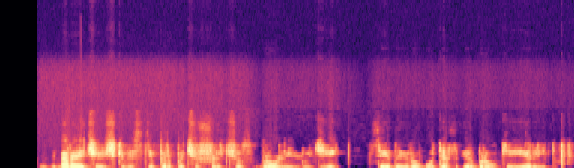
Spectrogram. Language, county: Lithuanian, Vilnius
